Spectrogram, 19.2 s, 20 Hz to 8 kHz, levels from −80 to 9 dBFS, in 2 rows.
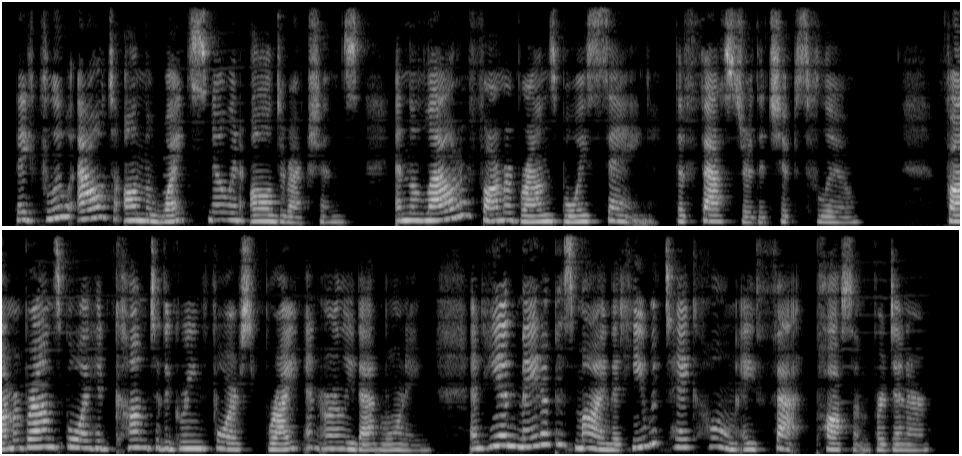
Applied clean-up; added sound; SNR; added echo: neural mask model DeepFilterNet 3.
